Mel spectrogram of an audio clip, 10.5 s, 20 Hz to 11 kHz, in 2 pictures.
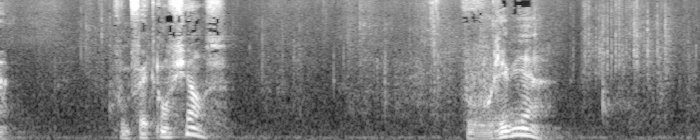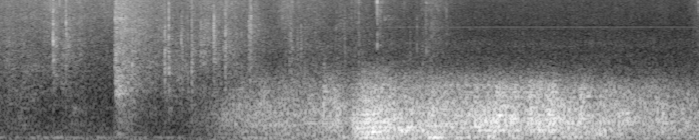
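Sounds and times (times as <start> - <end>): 
speech: 0.9 - 1.8, 3.5 - 4.2
low rolling thunder of a thunderstorm: 6.8 - 10.4.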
